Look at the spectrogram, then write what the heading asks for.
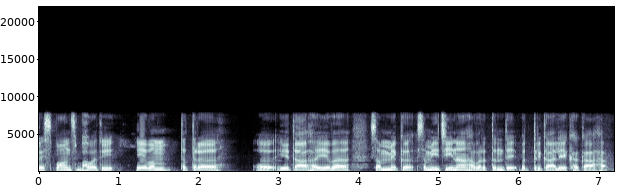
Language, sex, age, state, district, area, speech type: Sanskrit, male, 18-30, Karnataka, Bagalkot, rural, spontaneous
